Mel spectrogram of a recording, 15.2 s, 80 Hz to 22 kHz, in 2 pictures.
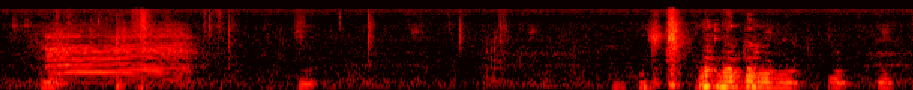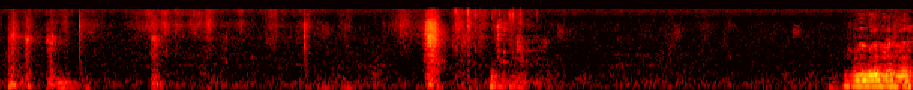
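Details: Boer buck goat calling to other goats, recorded 22 October 2013; a clear harmonic bleat opens, then quieter scattered sounds and a couple of short bleat bursts near the end.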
